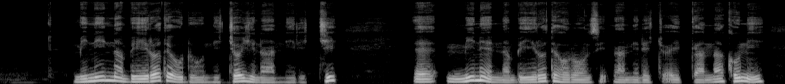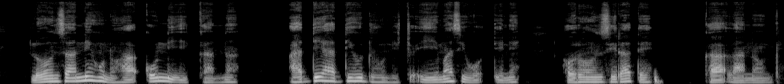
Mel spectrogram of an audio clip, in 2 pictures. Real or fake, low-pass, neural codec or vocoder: real; 19.8 kHz; none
